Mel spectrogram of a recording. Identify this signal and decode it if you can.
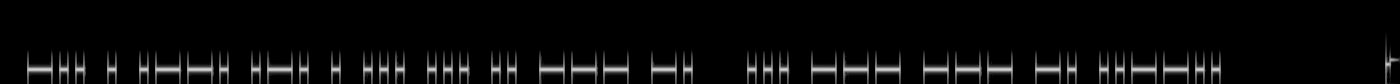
Morse code, heard as a keyed tone, about 14 wpm, 700 Hz. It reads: DEPRESSION SOON?
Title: Sentences from Top 1300 Words 15wpm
